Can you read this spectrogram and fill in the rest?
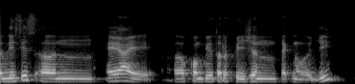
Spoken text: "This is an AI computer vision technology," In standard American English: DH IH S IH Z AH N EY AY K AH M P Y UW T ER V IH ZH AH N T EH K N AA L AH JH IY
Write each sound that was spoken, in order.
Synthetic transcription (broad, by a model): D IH S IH S AH N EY AY K AH M P Y UW T ER F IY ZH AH N T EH K N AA L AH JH IY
